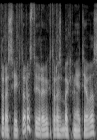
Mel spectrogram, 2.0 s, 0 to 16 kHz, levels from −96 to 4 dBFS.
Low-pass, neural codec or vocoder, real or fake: 14.4 kHz; vocoder, 44.1 kHz, 128 mel bands every 512 samples, BigVGAN v2; fake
